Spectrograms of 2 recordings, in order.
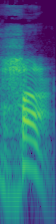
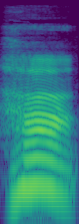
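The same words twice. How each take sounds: First: The h is not a plain throat-start sound. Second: A plain h from the start of the throat. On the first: The speaker calls it wrong. "যেন এটা না হয় হা, এভাবে যেন না হয়" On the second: The speaker calls it right. "একদম নর্মালি হলকের শুরু থেকে"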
